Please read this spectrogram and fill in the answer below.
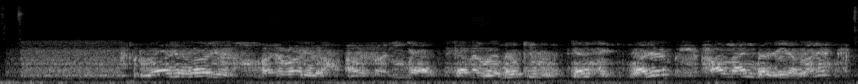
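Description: A distant amateur station's voice answering over a transceiver's loudspeaker on the 10-meter band, thin and telephone-like over a steady hiss of band noise.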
